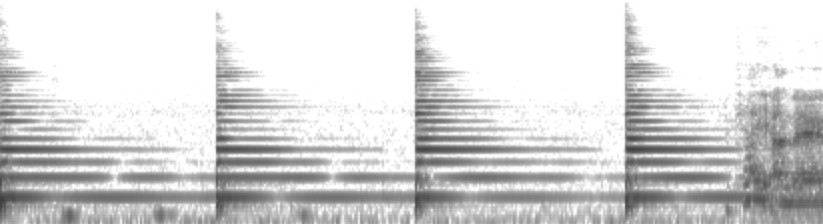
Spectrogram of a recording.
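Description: A guitar's top E string is plucked as a tuning reference, four clear single notes spaced about two seconds apart, each ringing and fading, with a voice beginning to speak at the end.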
